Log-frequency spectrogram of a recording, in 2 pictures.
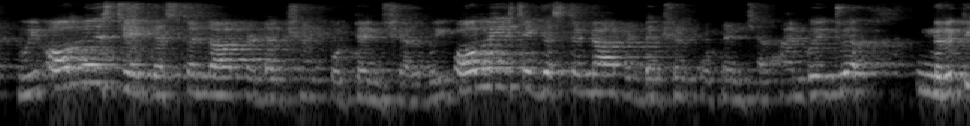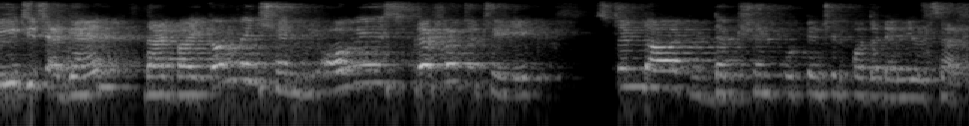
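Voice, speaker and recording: A man's voice: sits high, sharp tone. A young man teaching chemistry at a whiteboard to a class, repeating key terms and quizzing his students. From Kargil. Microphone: far camera. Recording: echoey room, dull lo-fi sound.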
